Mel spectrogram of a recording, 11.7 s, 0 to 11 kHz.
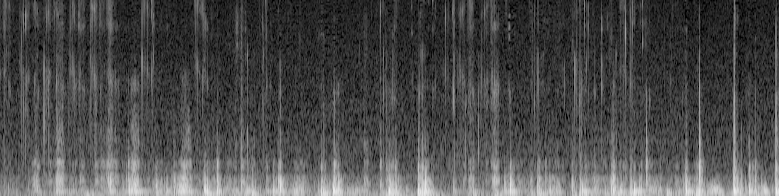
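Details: Young cat born in late 2019 crunching cat candy, recorded up close for ASMR: loud bursts of biting and chewing in uneven clusters, brief pauses between, constant low hum behind.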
